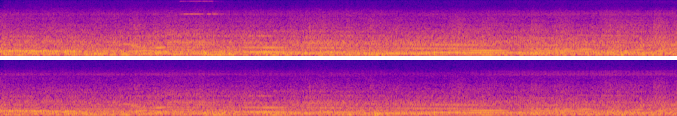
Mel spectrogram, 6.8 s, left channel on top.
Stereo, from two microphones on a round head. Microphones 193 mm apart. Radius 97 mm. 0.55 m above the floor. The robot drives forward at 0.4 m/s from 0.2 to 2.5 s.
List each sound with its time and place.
0.0 s a vehicle: 15° left (ahead or behind); by 6.8 s 25° left (ahead or behind)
